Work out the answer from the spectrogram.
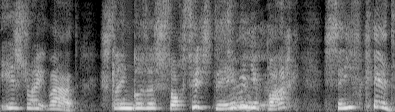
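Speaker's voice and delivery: put-on thick Liverpool accent. Reading a funny story aloud, a pet pufferfish answering: thick scouse accent. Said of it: "Zerg replies with a thick Scouse accent".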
